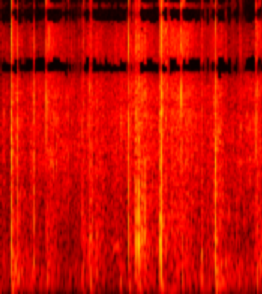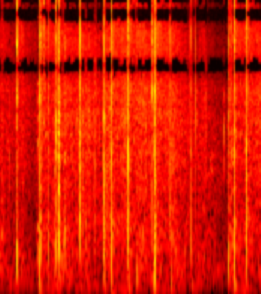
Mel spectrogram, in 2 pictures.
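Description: Fireworks bang and crackle nearby in quick bursts outdoors.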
